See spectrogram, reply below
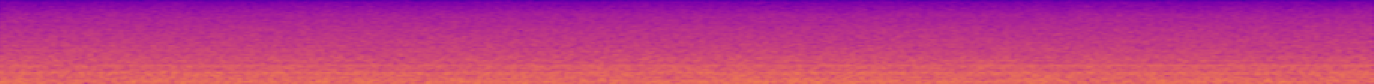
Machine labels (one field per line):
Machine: fan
